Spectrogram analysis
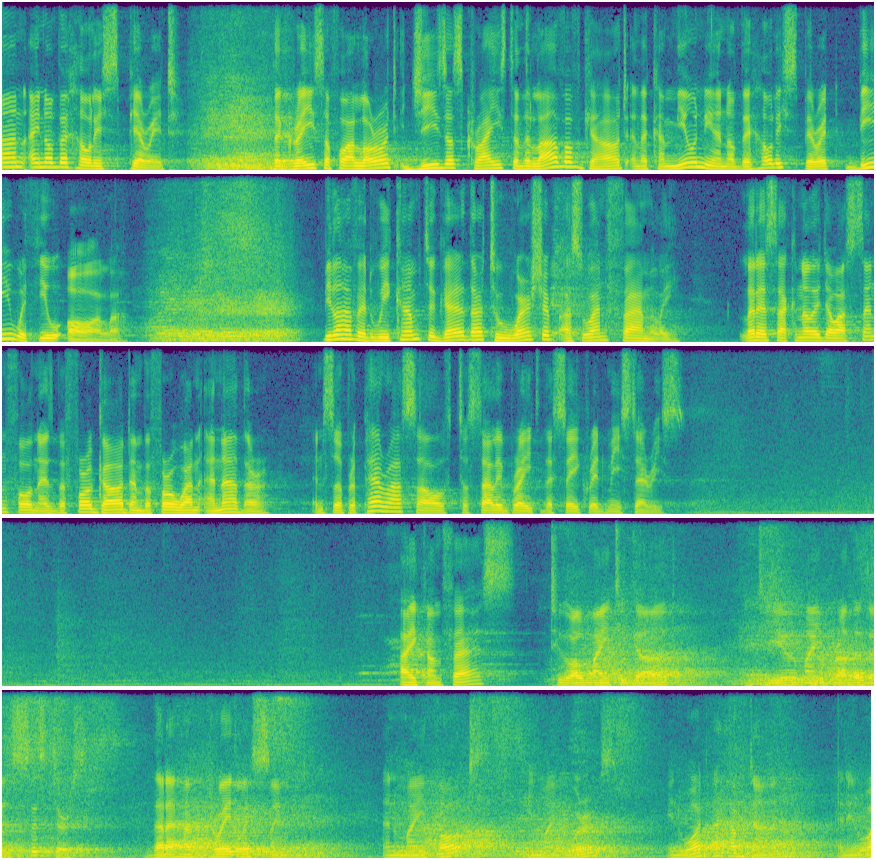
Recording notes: Recorded on Saturday, June 17, 2023 at Holy Spirit Catholic Church in Creston, Iowa.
